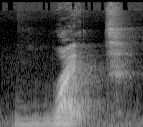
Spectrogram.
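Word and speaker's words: write: I'm going to cross out the W. R-I-T-E. Silent E. Long I. What's the word? We do it every day. Yes. Right.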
